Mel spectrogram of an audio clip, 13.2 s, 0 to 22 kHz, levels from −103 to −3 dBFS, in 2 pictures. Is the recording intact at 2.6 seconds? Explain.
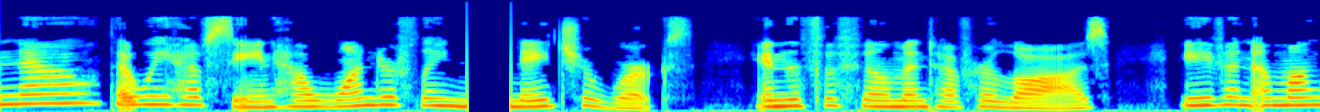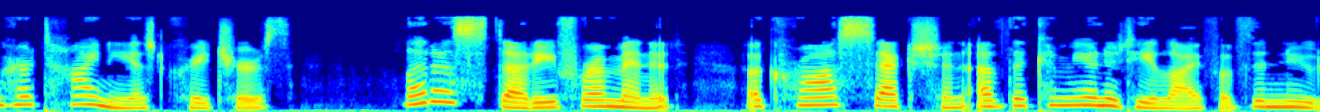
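Yes, nothing's missing at 2.6 s, but you're hearing the tail end of a rebuffering stall. From 2.33 to 2.56 s the player ran dry and went silent, then picked the speech up exactly where it paused, adding about 0.22 s of dead air.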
